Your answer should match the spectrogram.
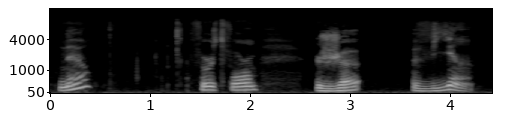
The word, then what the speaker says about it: viens: First form, je viens. Final S not pronounced. Je viens. Remember, I-E-N, ien, ien.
